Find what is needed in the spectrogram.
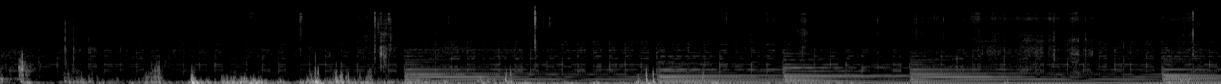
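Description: Knocks and scrapes of split rock pieces being handled in leather-gloved hands, with the sharpest knock about two seconds in. From about four seconds in, background music with sustained chords that change every second or so takes over.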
